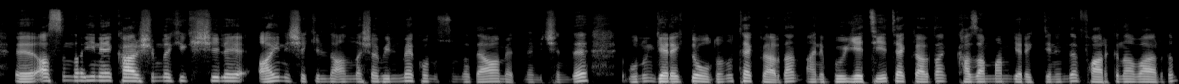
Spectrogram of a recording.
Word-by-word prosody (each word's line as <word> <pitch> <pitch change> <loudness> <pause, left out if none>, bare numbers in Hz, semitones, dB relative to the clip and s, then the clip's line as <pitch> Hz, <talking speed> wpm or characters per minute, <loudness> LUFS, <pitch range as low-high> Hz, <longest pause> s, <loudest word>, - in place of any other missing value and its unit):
eee, 130 -2 +4
aslında 175 +3 +1
yine 180 0 +1
karşımdaki 165 +1 +3
kişiyle 165 0 +1
aynı 150 +6 +2
şekilde 135 0 -4
anlaşabilme 130 +4 -3
konusunda 120 -4 -11
devam 130 +1 +1
etmem 110 0 -13
için 110 +1 -9
de 160 +6 +3 0.4
bunun 145 +5 -7
gerekli 130 +1 +4
olduğunu 130 +1 -1
tekrardan, 135 -2 0
hani, 120 -1 -5
bu 130 0 +1
yetiyi 135 +1 +2
tekrardan 140 +1 0
kazanmam 130 +1 -2
gerektiğinin 120 0 -6
de 155 0 -1
farkına 125 0 -1
vardım. 125 +5 0
130 Hz, 130 wpm, -24 LUFS, 120-150 Hz, 0.4 s, eee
